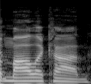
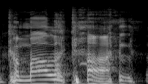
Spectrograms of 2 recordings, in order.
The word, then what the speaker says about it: Kamala Khan: You just said it wrong. – Oh no, Kamala. Kamala. – Go back. What is it? What is it again? – Kamala Khan. – Kamala Khan.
